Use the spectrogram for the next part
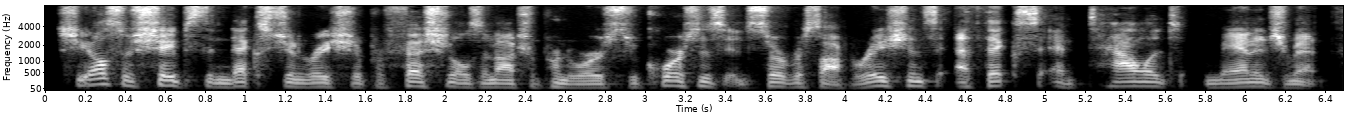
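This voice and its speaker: A man hosts a podcast interview in a very deep voice. He rambles casually, full of ums and restarts. The sound is dry and close. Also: no room sound. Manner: rambling, with many fillers and restarts. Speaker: podcast host.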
